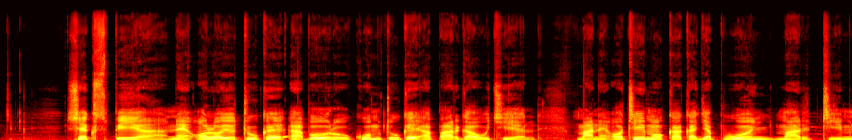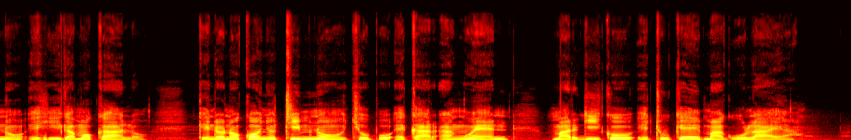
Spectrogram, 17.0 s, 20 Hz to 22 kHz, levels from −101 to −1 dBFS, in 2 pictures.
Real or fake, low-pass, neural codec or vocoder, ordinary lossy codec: fake; 19.8 kHz; vocoder, 44.1 kHz, 128 mel bands every 512 samples, BigVGAN v2; none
